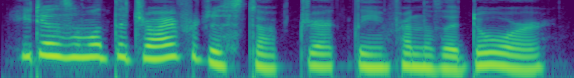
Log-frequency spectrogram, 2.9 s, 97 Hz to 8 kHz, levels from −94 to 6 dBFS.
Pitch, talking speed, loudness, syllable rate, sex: 235 Hz, 270 wpm, -16 LUFS, 6.0 syllables/s, female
